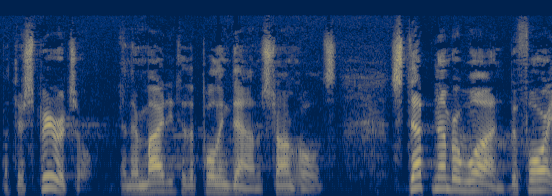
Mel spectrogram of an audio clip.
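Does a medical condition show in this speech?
No.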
